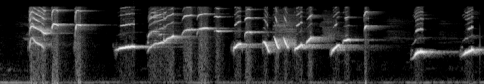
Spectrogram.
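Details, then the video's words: White-rumped shama in captivity, delivering sharp high notes followed by a flowing series of clear whistled, slurred phrases and two final rising whistles. "PANCINGAN MURAI BATU NEMBAK ISIAN INI | SHAMA BIRD"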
